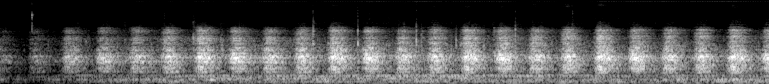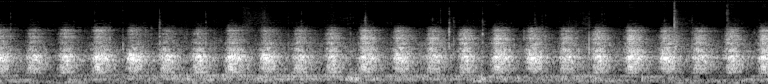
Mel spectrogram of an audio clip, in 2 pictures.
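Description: A model railroad grain train headed by a consolidation steam locomotive runs steadily, giving a rhythmic chuffing pulse of about two beats per second that stays even and close throughout with no talk.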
